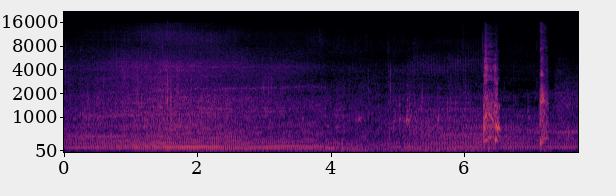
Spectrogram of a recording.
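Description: A motorcycle engine drones steadily in the countryside by a small village clinic, then fades away as it passes. Two short, sharp bursts of noise follow near the end.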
